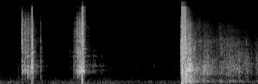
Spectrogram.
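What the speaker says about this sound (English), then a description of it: "Moving up to the Gold Scar, shooting around a 308." Three sharp, loud gunshots from a Gold Scar rifle firing .308 rounds. Two quick close reports come first, then after a pause a third shot that rings out with a longer decaying tail. Nobody talks.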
